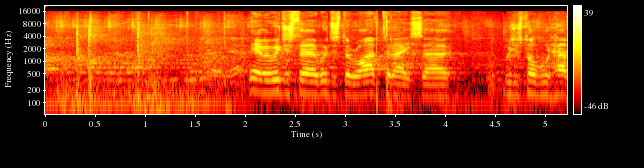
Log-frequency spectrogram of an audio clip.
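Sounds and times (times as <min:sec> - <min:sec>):
Australian football being bounced and passed: 0:00.2 - 0:02.0, 0:03.2 - 0:03.8
speech: 0:02.1 - 0:05.2.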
